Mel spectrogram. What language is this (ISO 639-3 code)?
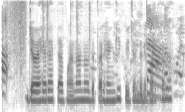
pus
